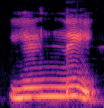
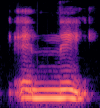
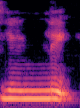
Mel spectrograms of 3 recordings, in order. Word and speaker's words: ಎಣ್ಣೆ: Friends, here it is ಎಣ್ಣೆ, ne and not ne. Yeah? Na is different, na is different. You need to roll your tongue and then touch the upper part of your palate, and then you get the pronunciation as ಎಣ್ಣೆ. It's not enne, it's ಎಣ್ಣೆ.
